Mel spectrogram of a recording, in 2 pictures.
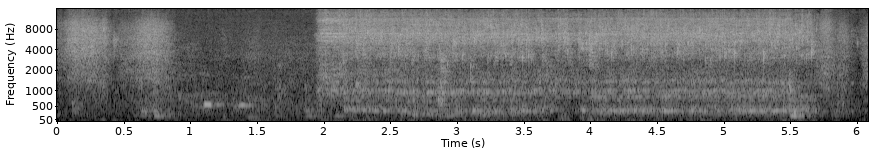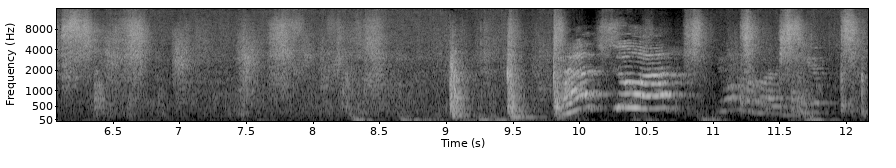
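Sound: tap water running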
